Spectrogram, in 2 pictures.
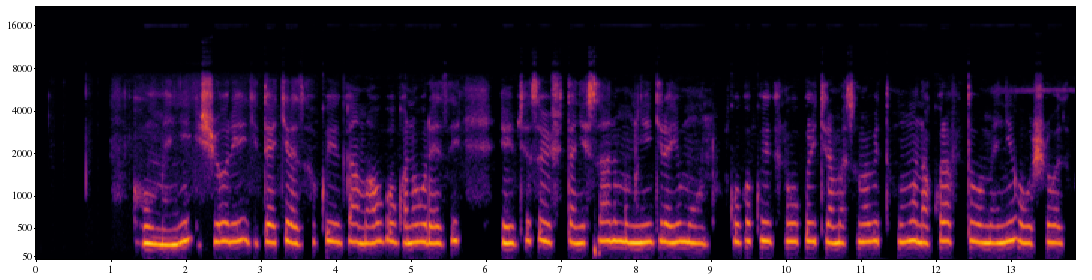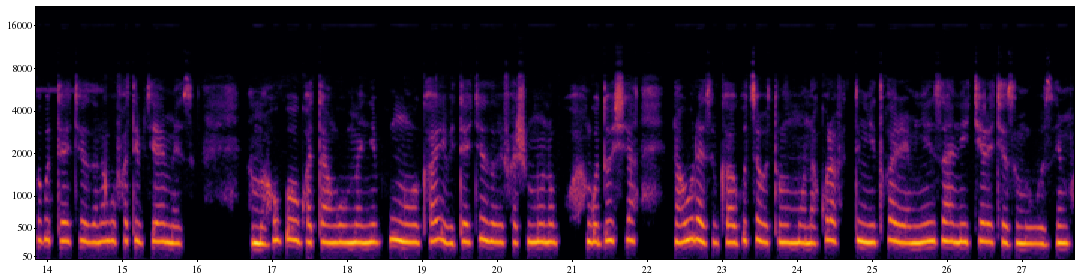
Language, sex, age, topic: Kinyarwanda, female, 18-24, education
